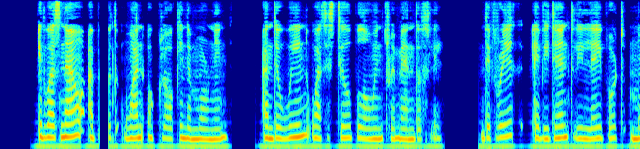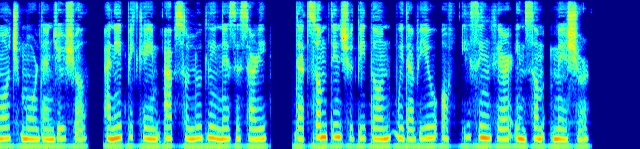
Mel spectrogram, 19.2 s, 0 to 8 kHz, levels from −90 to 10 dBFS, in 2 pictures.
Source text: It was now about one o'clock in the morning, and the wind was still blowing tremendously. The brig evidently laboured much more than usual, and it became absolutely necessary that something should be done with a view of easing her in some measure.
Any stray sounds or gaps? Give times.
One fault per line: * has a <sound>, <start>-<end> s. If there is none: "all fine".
* has a dropout, 1.5-1.6 s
